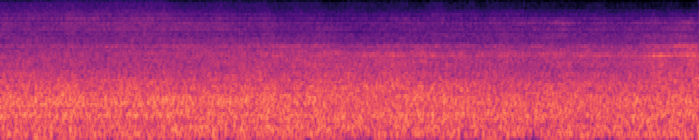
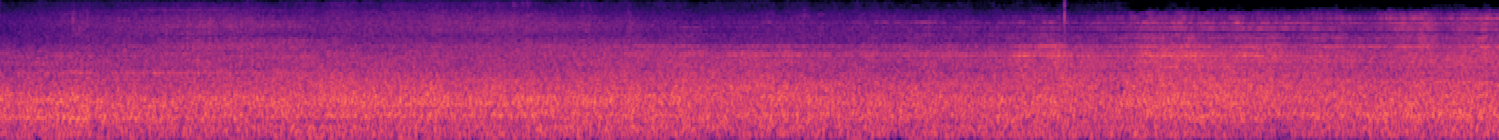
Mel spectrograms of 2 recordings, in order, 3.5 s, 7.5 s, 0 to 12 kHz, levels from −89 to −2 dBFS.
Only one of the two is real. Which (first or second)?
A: second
